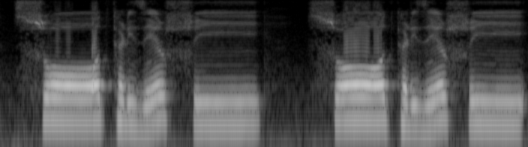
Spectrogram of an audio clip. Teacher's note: अब ये सौद मोटा है और ज़ेर के साथ भी मोटा ही होगा, लेकिन दो हरकत इसको लंबा करेंगे।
